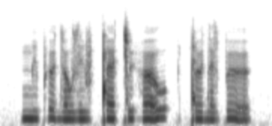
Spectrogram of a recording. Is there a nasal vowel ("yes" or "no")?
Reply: no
